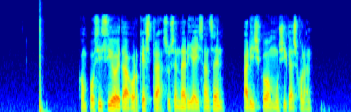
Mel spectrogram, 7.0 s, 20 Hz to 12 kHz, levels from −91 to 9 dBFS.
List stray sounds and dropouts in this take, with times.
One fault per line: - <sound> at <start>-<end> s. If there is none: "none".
- thud at 0.8-1.0 s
